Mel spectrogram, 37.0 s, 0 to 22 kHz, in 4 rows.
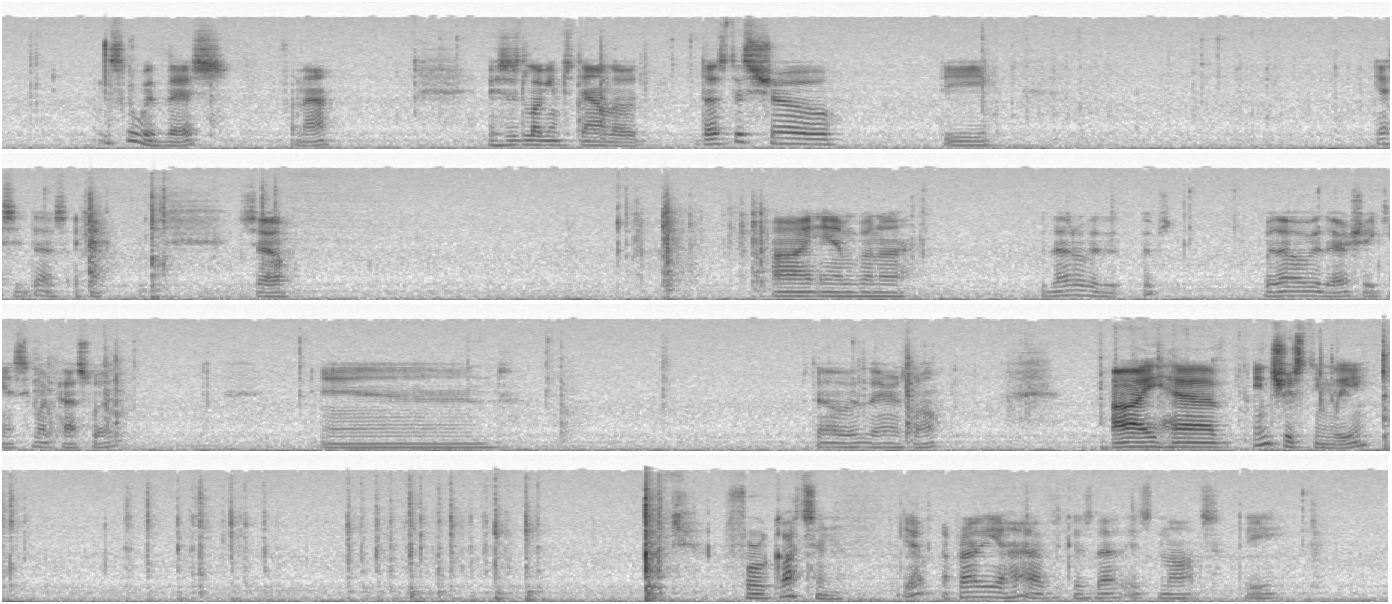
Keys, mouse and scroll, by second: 0.8-1.8 drag, 6.5-8.6 typing, 8.0 click, 10.3 BackSpace, 11.0 shift+BackSpace, 15.4 click.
